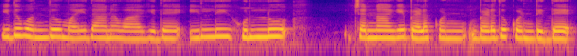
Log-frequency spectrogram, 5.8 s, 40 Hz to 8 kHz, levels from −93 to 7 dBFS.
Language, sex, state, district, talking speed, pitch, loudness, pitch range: Kannada, female, Karnataka, Bangalore, 85 wpm, 230 Hz, -14 LUFS, 220-250 Hz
